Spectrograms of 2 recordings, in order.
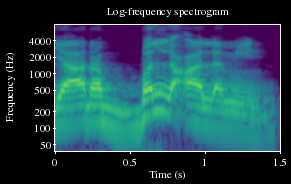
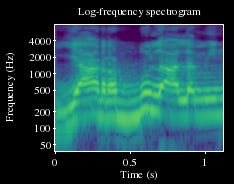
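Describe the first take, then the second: First: The vowel after 'rabb' is 'a'. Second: The vowel after 'rabb' is 'u'. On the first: The speaker calls it right. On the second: The speaker calls it wrong.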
